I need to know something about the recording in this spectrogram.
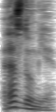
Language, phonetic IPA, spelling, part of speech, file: Russian, [rɐzˈdum⁽ʲ⁾je], раздумье, noun, Ru-раздумье.ogg
- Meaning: 1. meditation, thought, reflection, reflexion 2. afterthought, recollection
